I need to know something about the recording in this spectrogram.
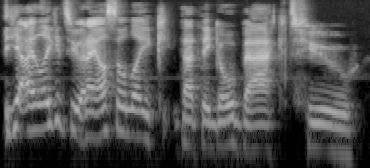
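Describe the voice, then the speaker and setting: A man's voice: fairly high pitch, animated, normal speed, fairly bright tone. A man co-hosting a podcast, discussing films in a casual, conversational and opinionated way. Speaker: podcast co-host.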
